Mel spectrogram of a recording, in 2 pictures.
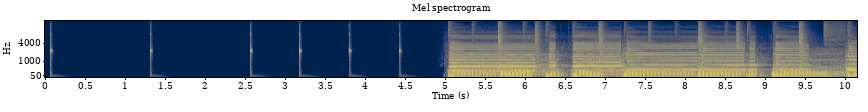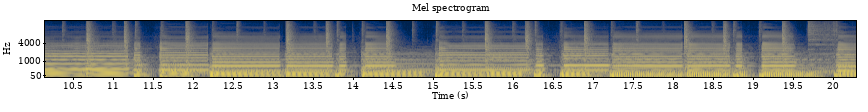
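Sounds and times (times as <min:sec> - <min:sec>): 
tenor saxophone jazz club play-along: 0:05.0 - 0:20.2.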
